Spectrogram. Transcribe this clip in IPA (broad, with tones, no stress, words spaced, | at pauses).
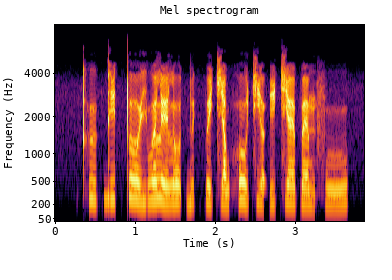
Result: kʰɯː˧˥k̚ diː˧˥t̚t̪ɤː˥˨ ju˧˥ə̯le˩loː˧˩t̚ be˧k̚pe˩˧t͡ɕa˩˧w hoː˥˨t͡ɕi˧˩ə̯ʔi˧˩ t͡ɕɛː˧pɛː˧˩m fuː˩˧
